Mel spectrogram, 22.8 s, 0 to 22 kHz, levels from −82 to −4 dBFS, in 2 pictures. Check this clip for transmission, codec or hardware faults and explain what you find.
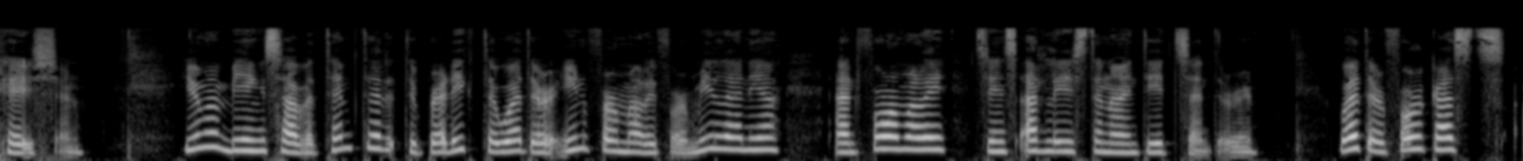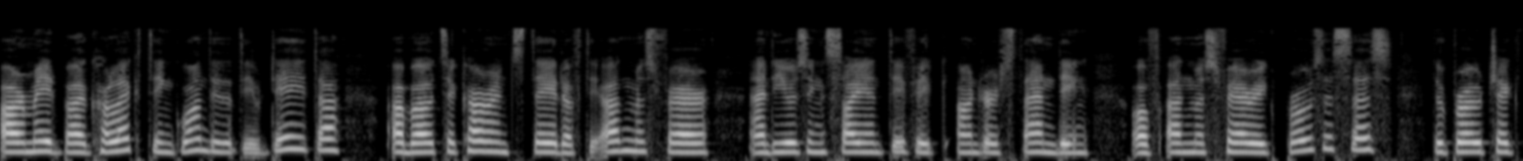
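One codec fault runs through the whole speech clip. Likely Vorbis compression at a low rate, around 35 kbps, cut everything above 10.6 kHz and coarsely quantised the treble, leaving hissy, grainy sibilants and blurred consonant attacks.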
